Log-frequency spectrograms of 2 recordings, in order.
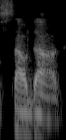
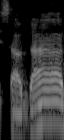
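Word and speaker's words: saudade: it really articulates a unique Portuguese phenomenal called saudad s-a-u-d-a-d-e Sada let's see if it's pronounced differently in Brazil or in the Cape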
